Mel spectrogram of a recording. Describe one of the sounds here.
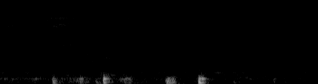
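Hands knock and tap against a microphone.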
